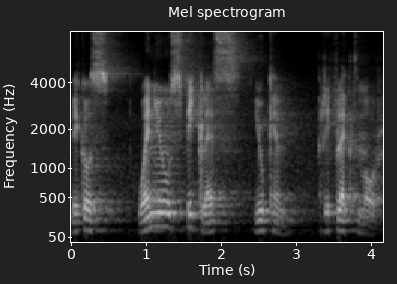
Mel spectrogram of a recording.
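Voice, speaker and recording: This is a man speaking. He has a non-native accent. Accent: noticeable non-native. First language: not English. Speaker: self-improvement video creator. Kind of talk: motivational talk. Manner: casual, animated.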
